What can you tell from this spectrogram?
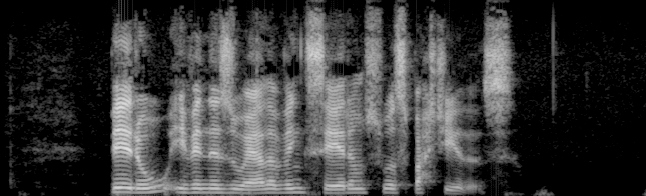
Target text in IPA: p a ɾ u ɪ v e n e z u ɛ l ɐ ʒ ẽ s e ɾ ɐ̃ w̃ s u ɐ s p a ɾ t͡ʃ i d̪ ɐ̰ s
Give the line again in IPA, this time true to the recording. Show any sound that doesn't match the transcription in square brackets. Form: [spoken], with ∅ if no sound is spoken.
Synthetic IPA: p [e] ɾ u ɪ v e n e z u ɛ l ɐ [v] ẽ s e ɾ ɐ̃ w̃ s u ɐ s p a ɾ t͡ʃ i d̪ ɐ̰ s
